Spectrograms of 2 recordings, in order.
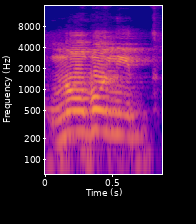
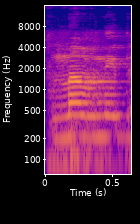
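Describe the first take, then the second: First: नवोनीत said as "Nobonit", with rounded "o" vowels; Bengali pronunciation. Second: Said in the usual way. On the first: Shown as a demonstration. Teacher teases Bengalis over vowels, नवोनीत with Bengali "o" sounds. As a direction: stretch it to three syllables, नवोनीत as "No-bo-nit". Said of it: "ओ लगा तो चाहे आ लगा". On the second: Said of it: "एक ही".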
